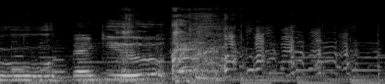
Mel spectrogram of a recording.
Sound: laughs

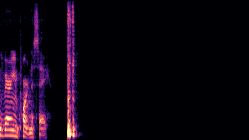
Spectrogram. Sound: audio cuts out

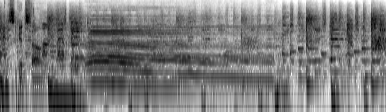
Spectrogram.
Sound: groaning

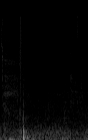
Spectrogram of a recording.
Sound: laughter

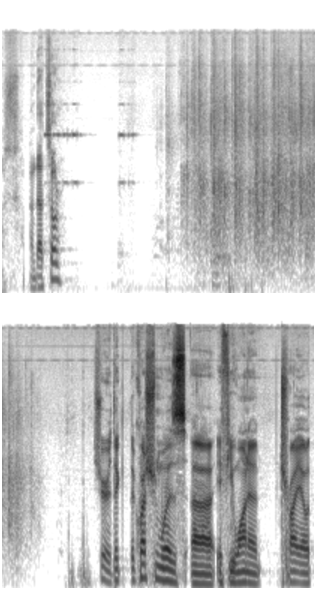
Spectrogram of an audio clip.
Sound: applause

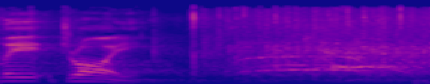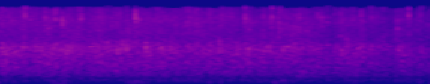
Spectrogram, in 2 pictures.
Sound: audience applauding

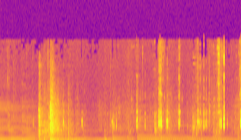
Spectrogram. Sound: door clicking closed; fast footsteps crunching on gravel

